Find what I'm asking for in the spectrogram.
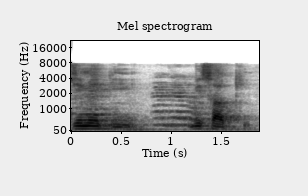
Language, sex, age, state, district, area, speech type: Punjabi, male, 18-30, Punjab, Muktsar, rural, spontaneous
